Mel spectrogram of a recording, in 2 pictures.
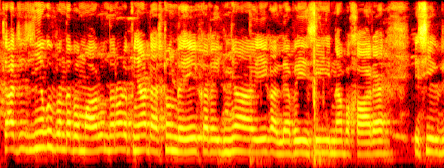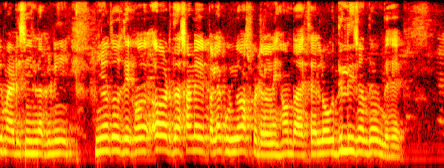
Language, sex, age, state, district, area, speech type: Dogri, male, 30-45, Jammu and Kashmir, Samba, rural, spontaneous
